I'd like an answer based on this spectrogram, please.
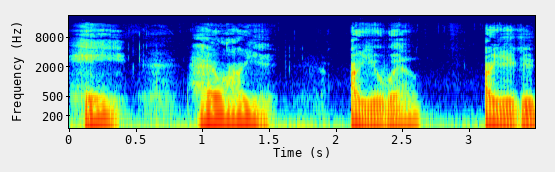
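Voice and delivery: close, soft, secretive whisper. Retelling how a coworker greeted them before a class: imitating someone whispering. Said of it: "she whispered into my ear".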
